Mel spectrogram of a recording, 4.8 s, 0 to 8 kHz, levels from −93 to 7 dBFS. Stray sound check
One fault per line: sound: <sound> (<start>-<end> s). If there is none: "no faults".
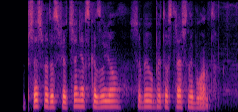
no faults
